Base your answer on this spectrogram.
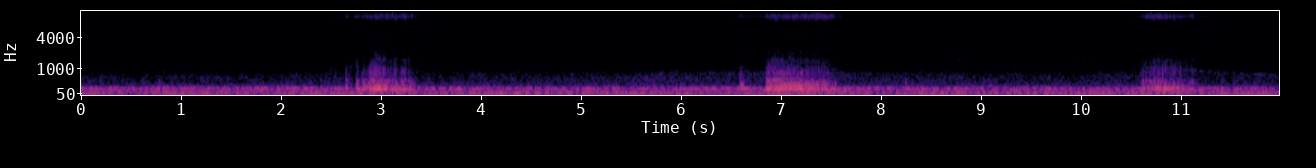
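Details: Sleeping Maltipoo dog snores heavily, with three rasping, rumbling breaths spaced about four seconds apart and quiet breathing in between, over a steady low background hum.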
